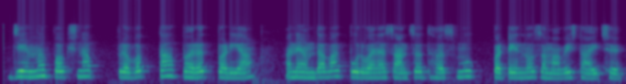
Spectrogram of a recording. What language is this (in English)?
Gujarati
